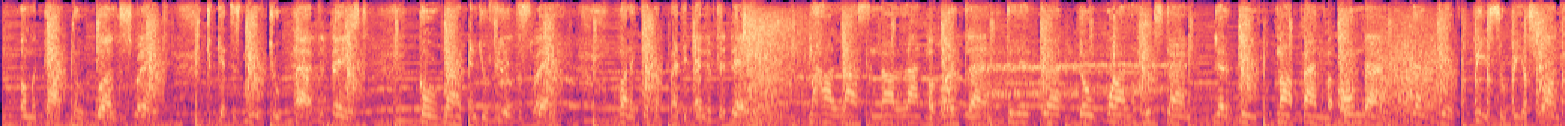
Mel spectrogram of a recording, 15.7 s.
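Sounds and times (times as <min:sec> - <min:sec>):
rap beat: 0:00.2 - 0:15.6.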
